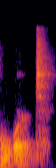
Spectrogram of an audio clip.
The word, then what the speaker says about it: wort: That word is pronounced wort.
